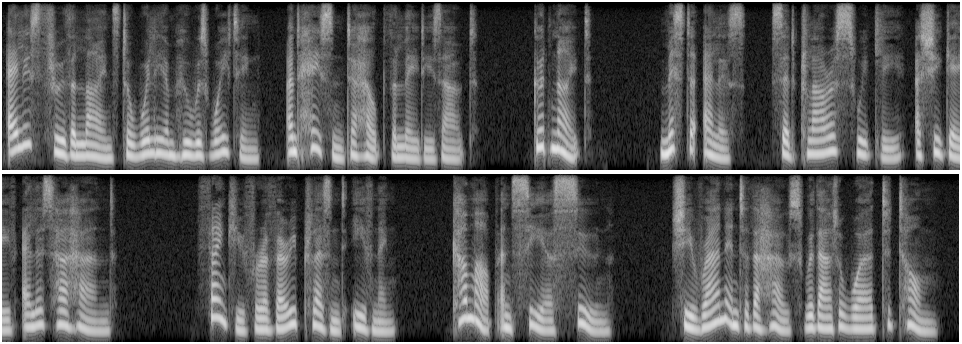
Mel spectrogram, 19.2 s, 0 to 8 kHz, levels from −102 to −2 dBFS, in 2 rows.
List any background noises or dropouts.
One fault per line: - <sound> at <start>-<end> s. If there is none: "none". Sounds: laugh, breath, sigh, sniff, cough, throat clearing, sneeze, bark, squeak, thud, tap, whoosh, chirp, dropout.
none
